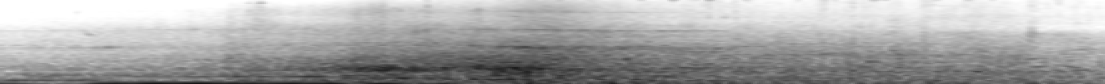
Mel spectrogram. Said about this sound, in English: Buses roared past. Taxis and Ubers careened around corners. Countless people rushed into the bellies of buildings that towered over us. All I could see or hear was a city around us, speaking in honks and rumbles, in roars and beeps and dings.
